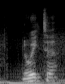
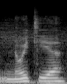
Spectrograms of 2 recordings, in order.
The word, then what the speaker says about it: Noita: Noita. I like to pronounce it Noitia for some reason, like there's another I in it. It's not the case.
